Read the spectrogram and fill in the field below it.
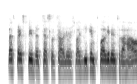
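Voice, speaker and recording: Speaking very fast in a monotone, flat delivery, a man at a medium pitch talks with a Spanish accent. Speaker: podcast co-host. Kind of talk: casual chat.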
